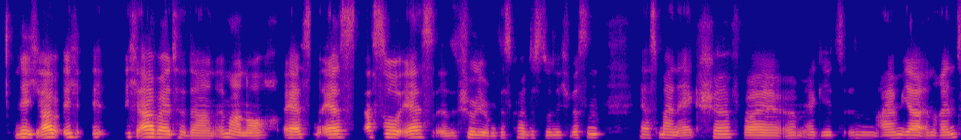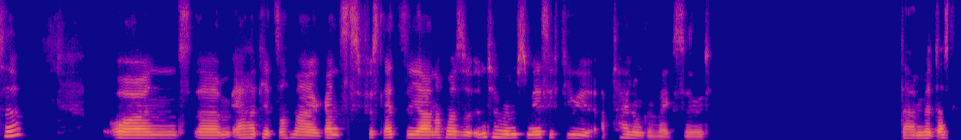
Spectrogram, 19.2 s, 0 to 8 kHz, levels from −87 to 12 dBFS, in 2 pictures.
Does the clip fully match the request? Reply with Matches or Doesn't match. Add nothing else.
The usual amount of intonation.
Doesn't match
